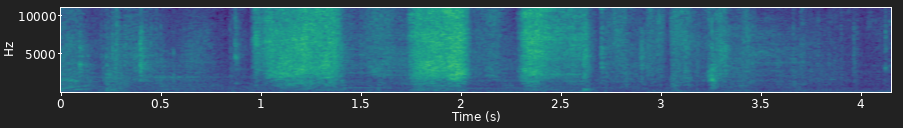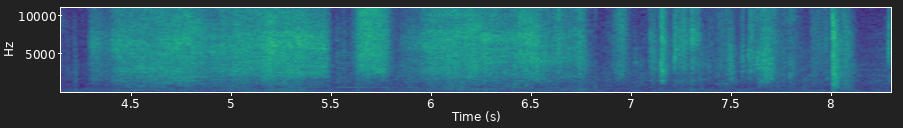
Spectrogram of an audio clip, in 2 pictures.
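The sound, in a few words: cutting a cardboard panel square for furniture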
